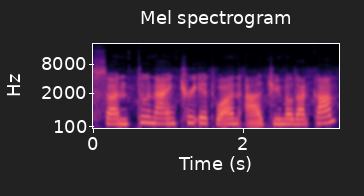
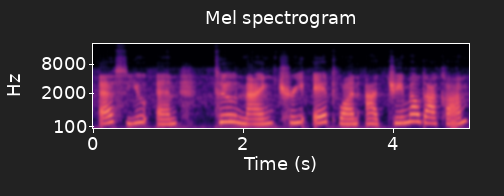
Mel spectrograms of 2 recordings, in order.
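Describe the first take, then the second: First: It is said at normal speed. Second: It is said slowly.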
